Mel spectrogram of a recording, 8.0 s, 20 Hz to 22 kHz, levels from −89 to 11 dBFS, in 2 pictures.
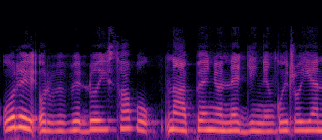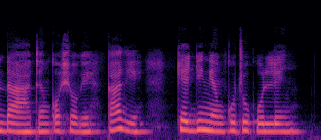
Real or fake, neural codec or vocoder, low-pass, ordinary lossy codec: fake; autoencoder, 48 kHz, 32 numbers a frame, DAC-VAE, trained on Japanese speech; 19.8 kHz; MP3, 48 kbps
